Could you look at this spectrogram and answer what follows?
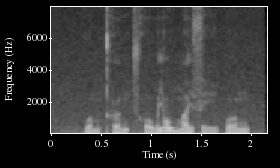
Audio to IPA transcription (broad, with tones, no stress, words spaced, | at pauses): kʷɐ˨mkʰɵ˨˥n t͡sʰo˨˥wjo˥w mɐ˥jsiː˨˥ pʊ˥ŋ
